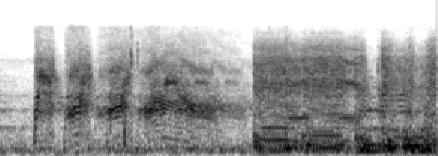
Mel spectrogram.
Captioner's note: male laughs sinisterly; upbeat rock music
